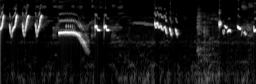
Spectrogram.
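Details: Asian pied starling singing energetically, its song rich in mixed phrases and meant to spur and teach other birds. Sharp up-swept whistles lead into a long downward-sliding whistle, then scattered falling notes and a brief rasping burst.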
